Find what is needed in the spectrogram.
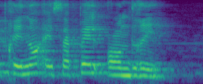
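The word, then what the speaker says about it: Andrée: Et parmi ces 2 prénoms, elle s'appelle André. André, A-N-D-R, E accent aigu, E muet. André.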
